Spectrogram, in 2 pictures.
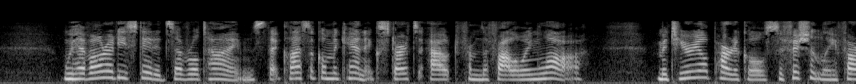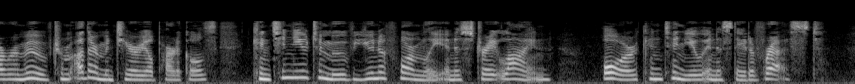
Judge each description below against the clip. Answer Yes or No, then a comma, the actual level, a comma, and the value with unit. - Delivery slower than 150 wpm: Yes, slow, 135 wpm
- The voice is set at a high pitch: Yes, high, 240 Hz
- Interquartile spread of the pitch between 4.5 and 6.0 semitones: No, average, 3.3 semitones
